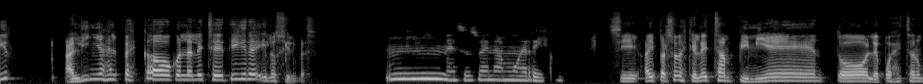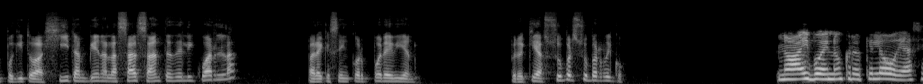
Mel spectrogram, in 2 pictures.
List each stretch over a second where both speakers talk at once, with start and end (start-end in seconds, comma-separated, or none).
none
